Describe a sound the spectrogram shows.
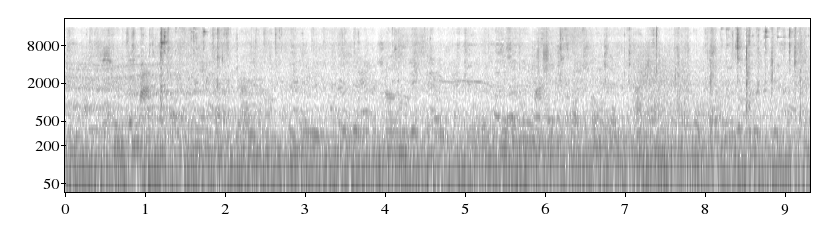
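A horse's hooves clop and shuffle on stone paving.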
